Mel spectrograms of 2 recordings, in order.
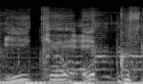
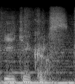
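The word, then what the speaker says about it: eK X: いいよね三菱 ekx だっけいや X と書いてクロスと読む竹内君 X と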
